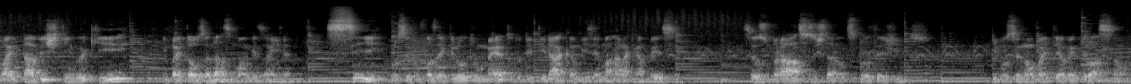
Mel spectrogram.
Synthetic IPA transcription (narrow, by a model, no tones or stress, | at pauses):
vajt̪aviʃt̪ĩnd̪ʊakʰi | ɪvajt̪auzɐ̃nd̪ɐzmɐ̃ɡɐzaḭ̃nd̪ɐ | sɪvosefoɾfazeɾakelɪowt̪ɾʊmɛt̪od̪ʊd̪ɪt̪iɾaɾɐkɐ̃mizɐamaɦaɾnɐkabesɐ | sewzbɾasʊzɪʃt̪aɾɐ̃w̃d̪ɪspɾot̪eʒḭd̪ʊs | ɪvosenɐ̃w̃vajt̪eɾavẽnt̪uɾasɐ̰̃w̃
